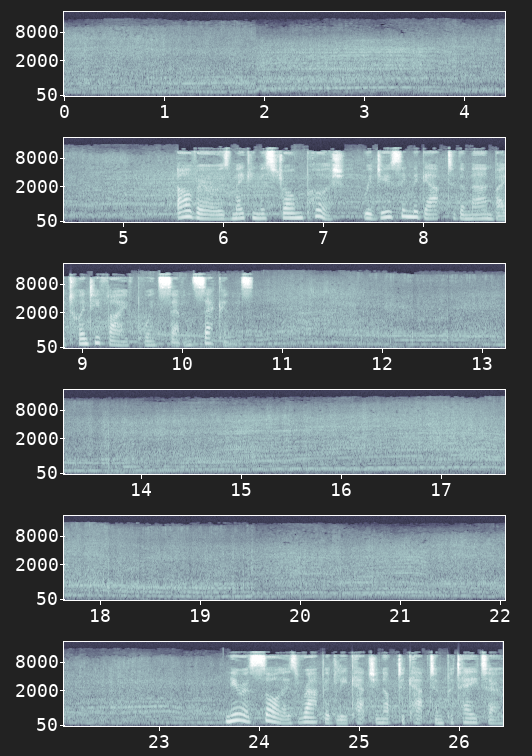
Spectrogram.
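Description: Racing car engines whine and rise and fall in pitch as they speed by.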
